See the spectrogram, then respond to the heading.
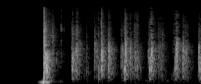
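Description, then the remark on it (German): A sharp, close hand clap rings out, followed by a steady run of quick claps, roughly four per second, loud and dry with no voices. “Also genau, also wir, also wir klatschen jetzt in drei, zwei, eins.”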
